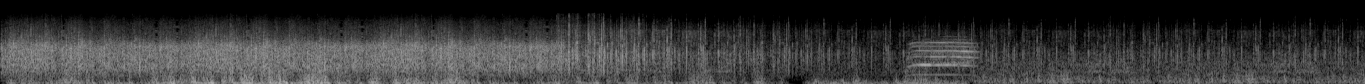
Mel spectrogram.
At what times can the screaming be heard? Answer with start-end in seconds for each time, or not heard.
9.1-9.8.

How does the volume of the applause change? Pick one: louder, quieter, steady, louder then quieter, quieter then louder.
quieter.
